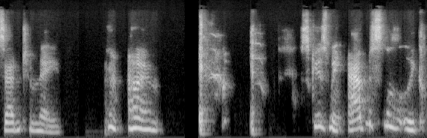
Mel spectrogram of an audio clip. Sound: coughs

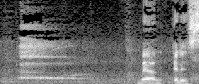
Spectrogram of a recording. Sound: sighs

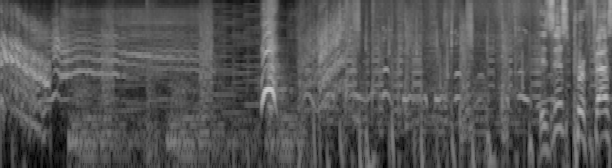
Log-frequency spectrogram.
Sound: screams

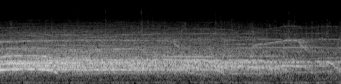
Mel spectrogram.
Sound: cheering

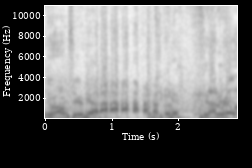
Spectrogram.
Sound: Luke laughing

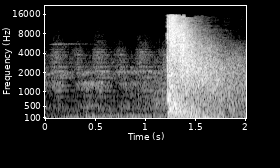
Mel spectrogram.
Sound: gunshot

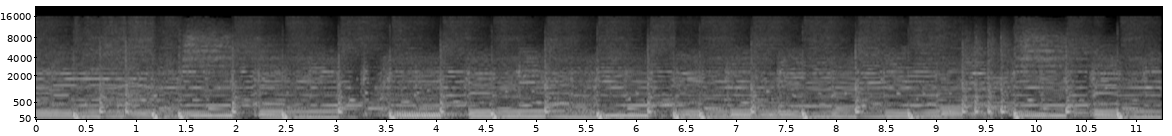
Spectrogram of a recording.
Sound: magnetic tape

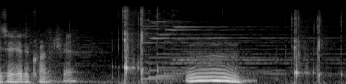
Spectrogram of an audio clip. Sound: ice cream crunches; ice cream crunches in slow motion

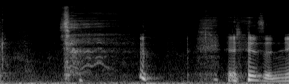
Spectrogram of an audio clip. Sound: laughs

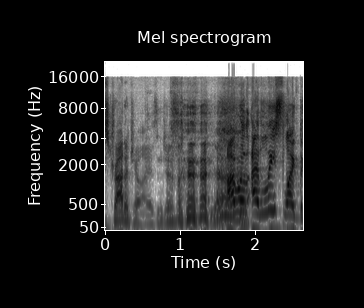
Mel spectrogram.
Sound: laughs

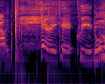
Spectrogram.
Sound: buzzer rings; laughs

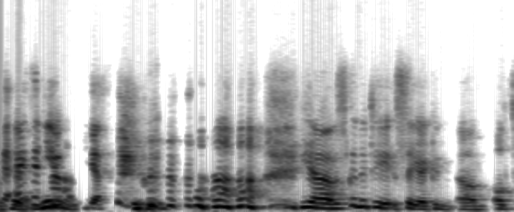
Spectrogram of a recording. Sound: laugh

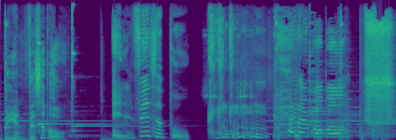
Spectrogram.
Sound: giggles

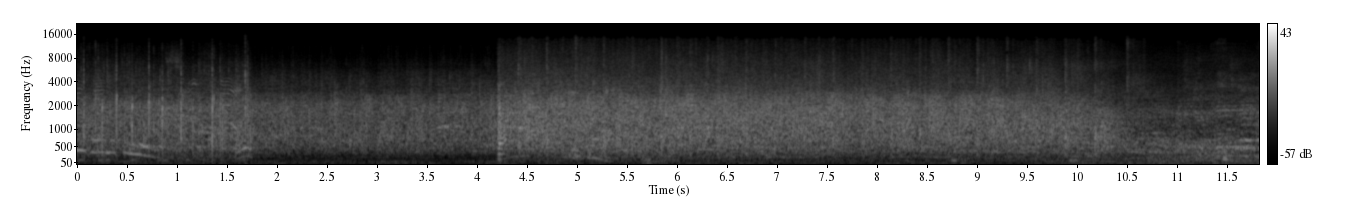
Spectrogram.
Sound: applause

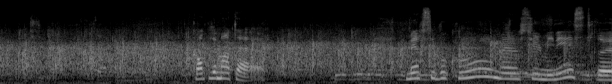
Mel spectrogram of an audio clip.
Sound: applause

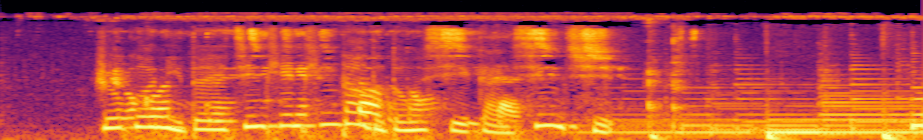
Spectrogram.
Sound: reads document in Chinese

